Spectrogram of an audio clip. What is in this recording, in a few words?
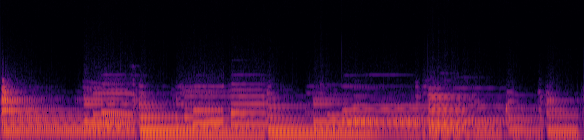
guitar relax, Loops, Phonky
